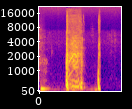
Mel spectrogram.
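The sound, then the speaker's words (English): Coughing from someone who has just choked on something: two sharp, rough bursts, the first longer and partly voiced, the second short and abrupt, separated by a brief pause. “Sorry, I choked on something.”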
